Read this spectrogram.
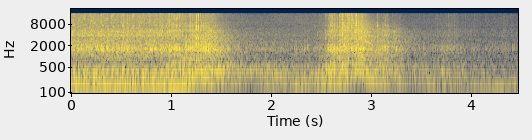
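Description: A car engine revs up sharply and settles back, echoing in a large hall.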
